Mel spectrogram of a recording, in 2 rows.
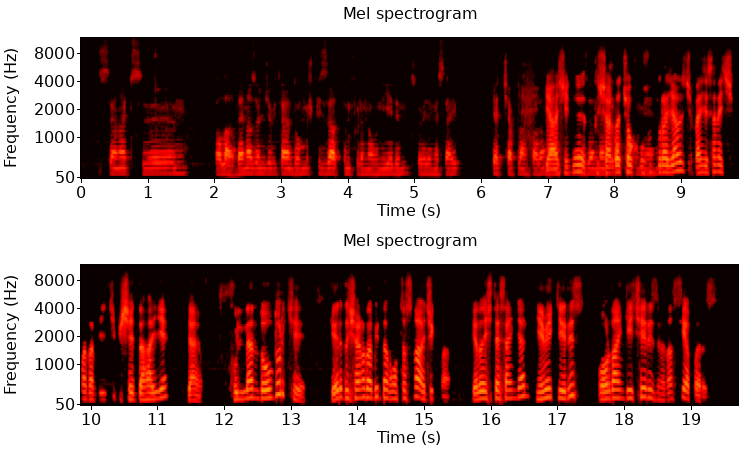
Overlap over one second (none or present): present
